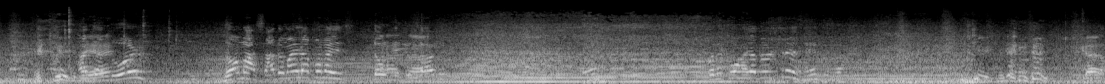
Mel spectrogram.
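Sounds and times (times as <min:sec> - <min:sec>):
engine running steadily: 0:03.4 - 0:11.0.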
